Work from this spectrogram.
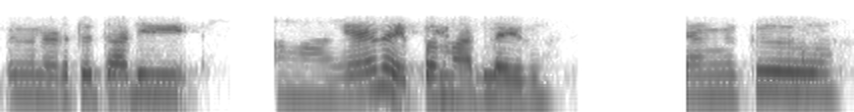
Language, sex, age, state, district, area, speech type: Malayalam, female, 30-45, Kerala, Kottayam, urban, conversation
